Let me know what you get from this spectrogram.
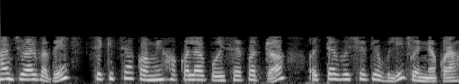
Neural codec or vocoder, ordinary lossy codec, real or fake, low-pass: none; none; real; 3.6 kHz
